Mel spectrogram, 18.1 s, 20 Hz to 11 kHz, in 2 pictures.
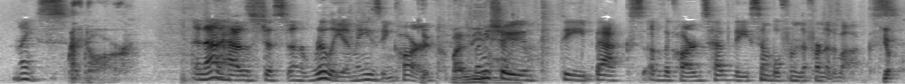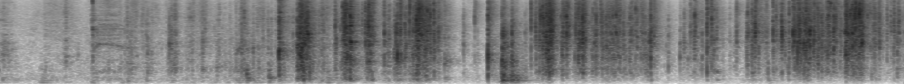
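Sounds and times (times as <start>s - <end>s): foil bag crinkling: 10.1s - 18.0s.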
